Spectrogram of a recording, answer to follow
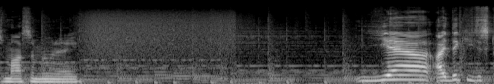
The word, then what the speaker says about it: Masamune: It's supposed to be Masamune. That's how it's pronounced. But he'll occasionally say Masamune. I think it's a mistake a lot of people make, though.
